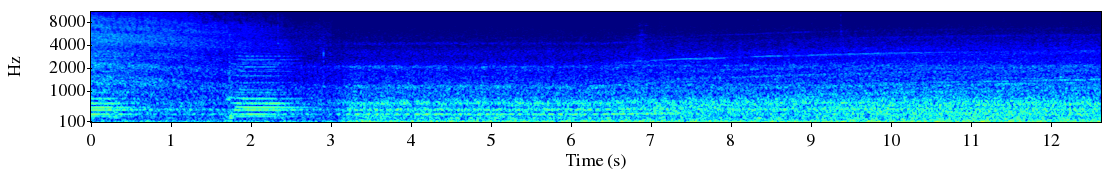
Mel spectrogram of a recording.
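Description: A freight train in Train Sim World 2 sounds its horn in a steady tone, then a loud continuous rumble of engine and rolling wagons builds and carries on to the end.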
